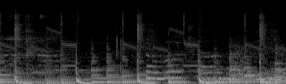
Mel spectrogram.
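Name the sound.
cat meowing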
